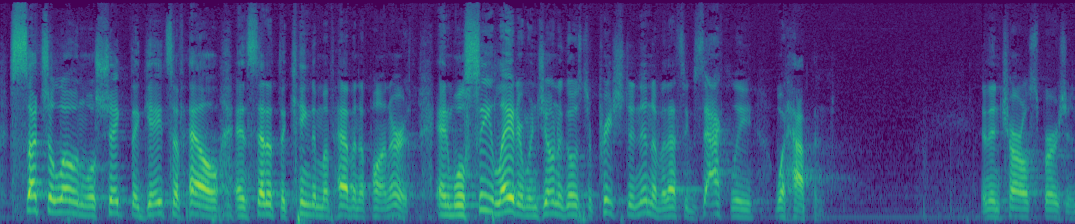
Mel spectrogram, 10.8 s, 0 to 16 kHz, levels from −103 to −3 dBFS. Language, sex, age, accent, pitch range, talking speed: English, male, 40-59, American, 135-200 Hz, 200 wpm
